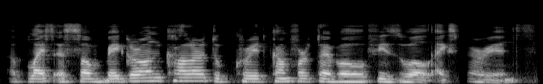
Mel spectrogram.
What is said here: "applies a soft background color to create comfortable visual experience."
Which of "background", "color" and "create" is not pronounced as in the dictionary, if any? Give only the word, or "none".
background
